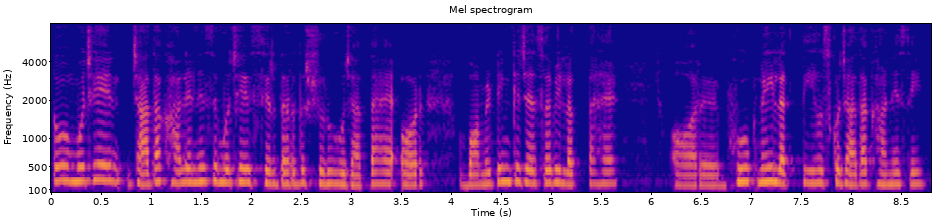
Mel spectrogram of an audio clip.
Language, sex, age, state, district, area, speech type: Hindi, female, 45-60, Madhya Pradesh, Jabalpur, urban, spontaneous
